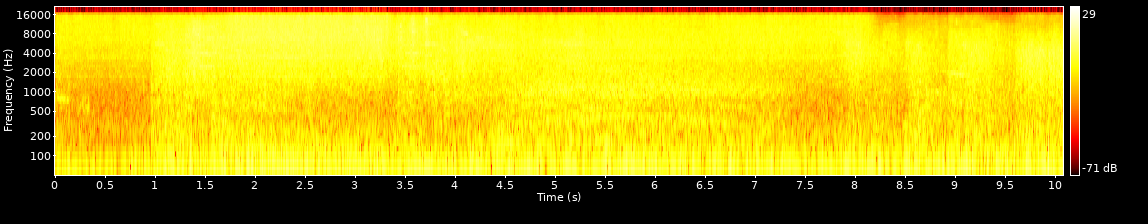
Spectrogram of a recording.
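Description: An energy gun fires with a crackling buzz.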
